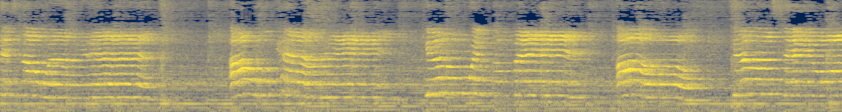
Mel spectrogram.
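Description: A young girl singing into a handheld microphone through a loudspeaker, in several long phrases of held notes that slide down in pitch.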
